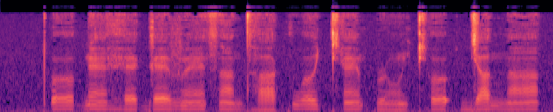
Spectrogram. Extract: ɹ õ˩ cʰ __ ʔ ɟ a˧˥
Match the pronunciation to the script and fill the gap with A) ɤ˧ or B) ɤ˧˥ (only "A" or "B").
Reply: B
